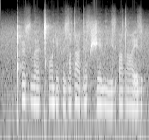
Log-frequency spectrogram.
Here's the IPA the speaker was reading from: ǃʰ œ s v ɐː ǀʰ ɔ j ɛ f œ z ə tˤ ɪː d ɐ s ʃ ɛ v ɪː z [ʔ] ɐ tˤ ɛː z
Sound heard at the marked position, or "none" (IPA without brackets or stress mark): ʔ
